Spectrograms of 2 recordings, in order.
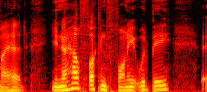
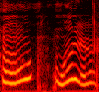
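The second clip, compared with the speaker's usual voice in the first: high, hushed creepy voice; 10 dB quieter than usual. Acted. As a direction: breathe it like a horror villain. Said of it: "Sounds like a setup to a scary movie".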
